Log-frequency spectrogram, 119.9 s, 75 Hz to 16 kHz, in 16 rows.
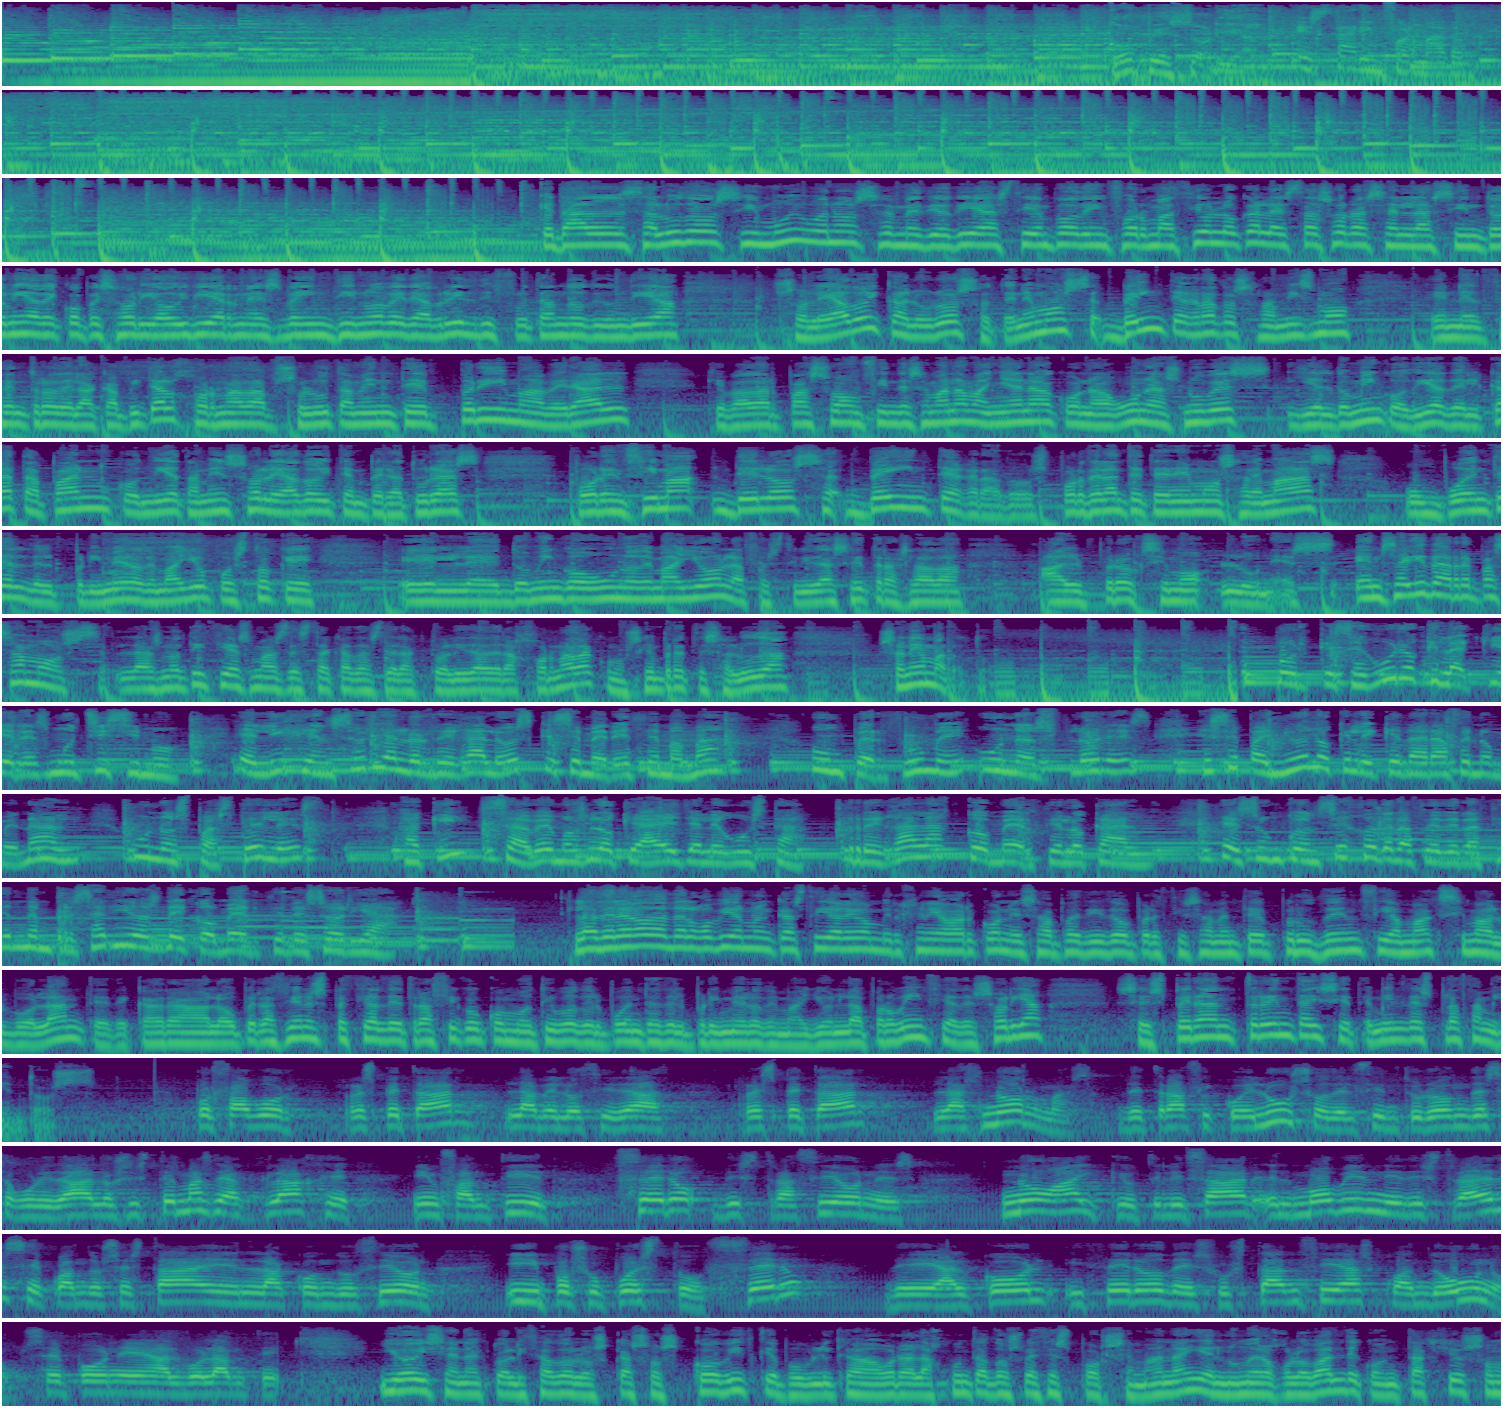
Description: INFORMATIVO MEDIODÍA COPE SORIA 29 ABRIL 2022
